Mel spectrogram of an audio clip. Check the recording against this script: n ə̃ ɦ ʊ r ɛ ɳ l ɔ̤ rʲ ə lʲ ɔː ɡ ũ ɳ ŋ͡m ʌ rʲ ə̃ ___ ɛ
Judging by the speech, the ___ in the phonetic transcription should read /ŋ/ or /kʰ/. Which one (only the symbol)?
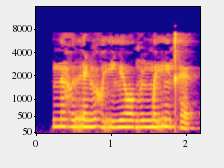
kʰ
